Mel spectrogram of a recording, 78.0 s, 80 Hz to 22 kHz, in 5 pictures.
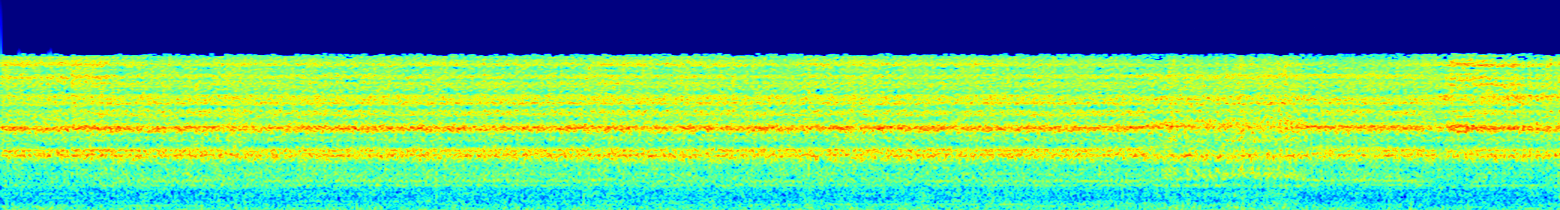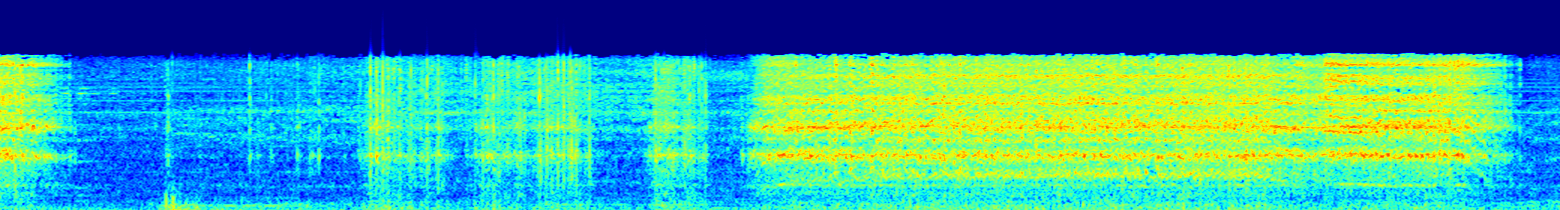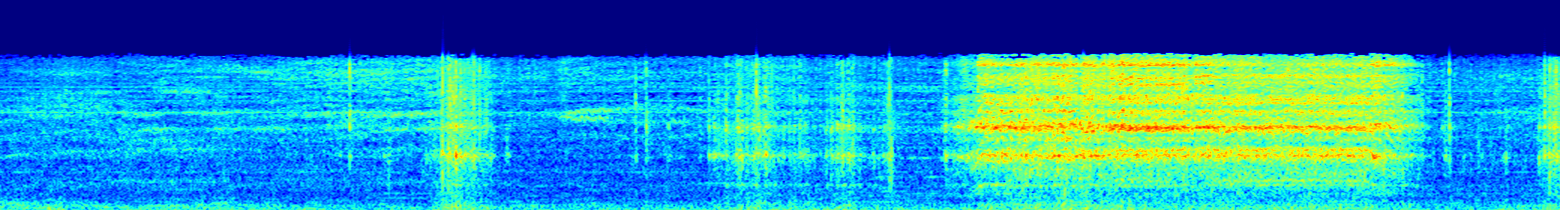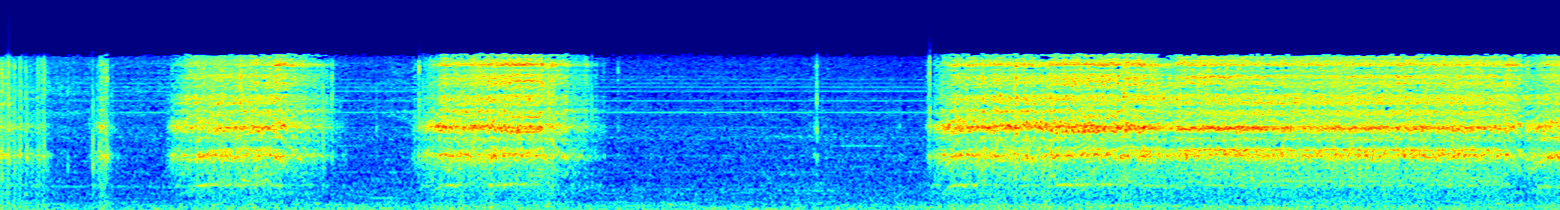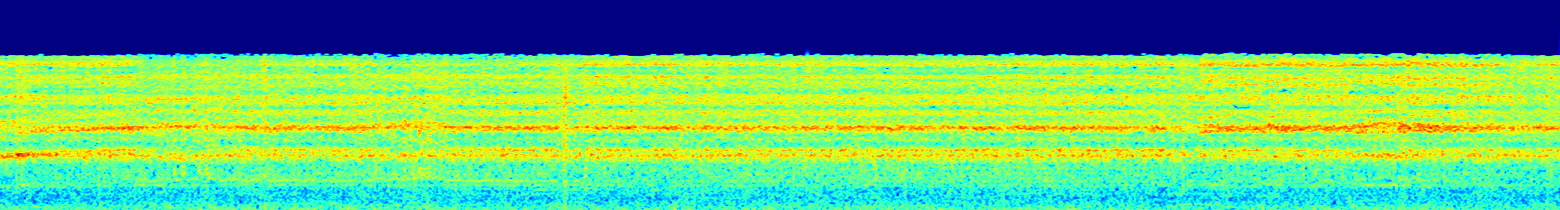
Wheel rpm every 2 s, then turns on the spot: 160, 160, 160, 160, 160, 160, 160, 150, 10, 10, 20, 60, 160, 160, 160, 20, 0, 0, 0, 10, 80, 160, 90, 10, 70, 50, 30, 0, 120, 160, 160, 150, 160, 160, 160, 160, 160, 160, 160.
18-22 38-40 46-48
